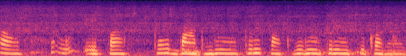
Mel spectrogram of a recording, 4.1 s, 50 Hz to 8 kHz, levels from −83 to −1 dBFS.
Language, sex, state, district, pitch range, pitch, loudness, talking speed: Bengali, female, West Bengal, Dakshin Dinajpur, 190-205 Hz, 200 Hz, -17 LUFS, 160 wpm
